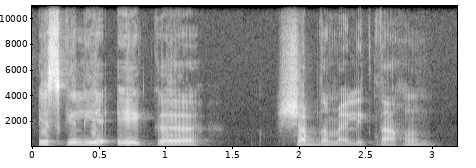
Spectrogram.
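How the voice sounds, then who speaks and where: Low-voiced man teaching Hebrew vowels. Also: huge pitch swings, takes it slowly, darkish tone. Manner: patient, explains step by step and asks learners to read along. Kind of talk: explaining Hebrew vowel signs to children.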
